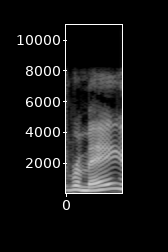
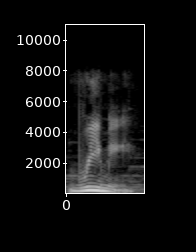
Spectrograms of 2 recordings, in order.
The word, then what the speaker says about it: Reme: Do you read that as Reme or do you read that as Remy? Huh? You're supposed to read that as Remy. Remy. So your name is Remy? It's spelled Reme, but you read it like Remy.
